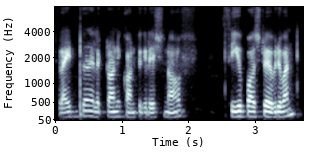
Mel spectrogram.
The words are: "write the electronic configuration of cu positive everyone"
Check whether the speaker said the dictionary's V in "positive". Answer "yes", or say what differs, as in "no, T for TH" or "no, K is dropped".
no, V is dropped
